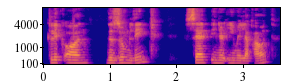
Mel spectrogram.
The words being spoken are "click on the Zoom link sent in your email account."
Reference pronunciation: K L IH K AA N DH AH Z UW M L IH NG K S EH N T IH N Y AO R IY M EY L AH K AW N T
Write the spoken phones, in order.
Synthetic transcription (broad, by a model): K L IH K AA N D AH Z UW M L IH NG K S EH N T IH N Y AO R IY M EY L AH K AW N T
